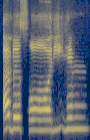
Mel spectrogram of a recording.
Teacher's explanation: letter sad is heavy, so we will recite alif mad heavy. Letter ra has a kasra, so we will recite this letter ra with tarqeeb, and we will recite this word like this.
